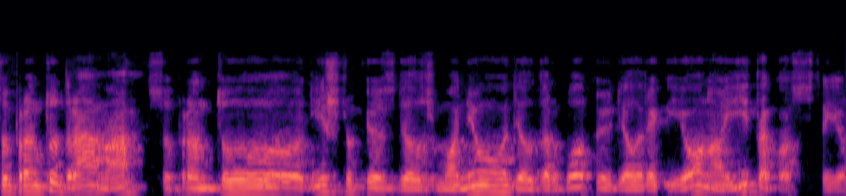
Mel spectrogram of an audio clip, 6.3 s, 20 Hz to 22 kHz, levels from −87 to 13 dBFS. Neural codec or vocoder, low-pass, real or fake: codec, 16 kHz, 4 kbps, FreqCodec, larger model; 7.2 kHz; fake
